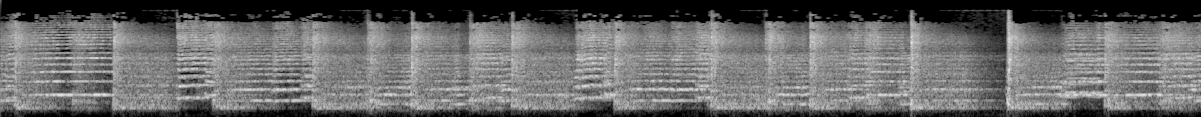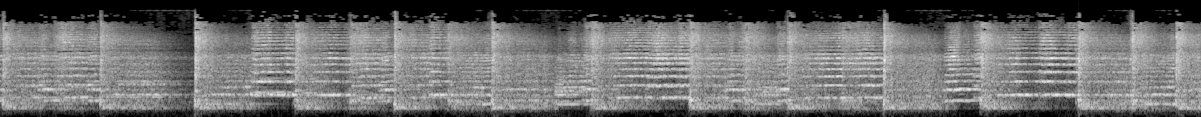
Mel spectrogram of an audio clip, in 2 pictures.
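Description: Brass band music led by trumpets, playing a steady melody with two short breaks, about ten and fourteen seconds in.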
